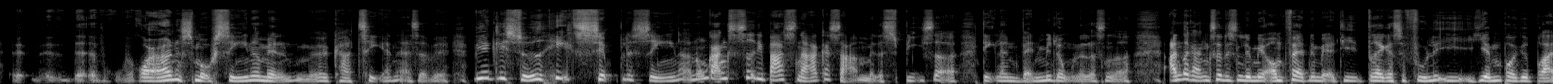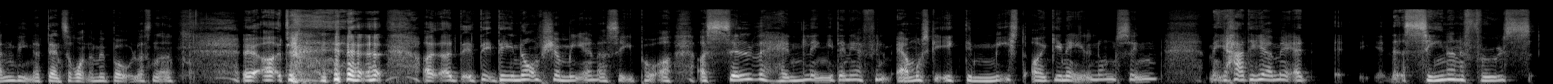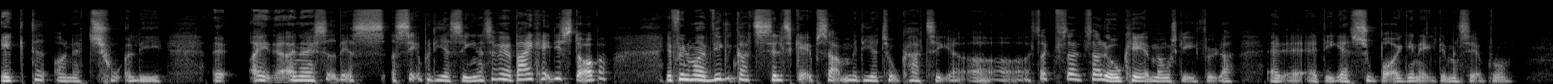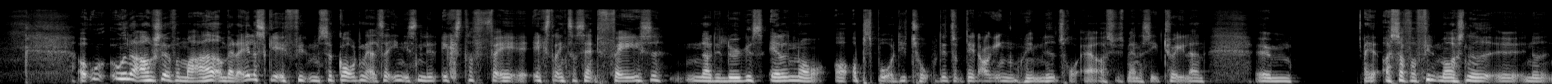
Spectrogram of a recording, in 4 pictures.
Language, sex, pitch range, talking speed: Danish, male, 160-205 Hz, 200 wpm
